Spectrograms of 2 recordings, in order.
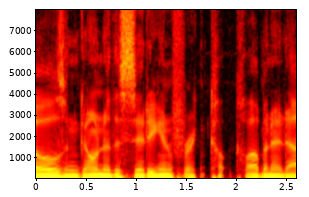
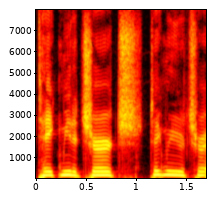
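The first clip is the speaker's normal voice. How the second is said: raised, high, insistent re-enactment; retold urgent plea; 10 semitones higher, 6 dB louder than usual. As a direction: act out an emotional demand, loud and high. Retold desperate demand after a fight.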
